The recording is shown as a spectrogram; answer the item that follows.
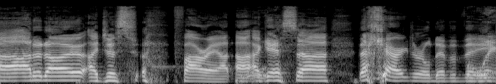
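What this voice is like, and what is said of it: Usual voice. Nothing is said of it.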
